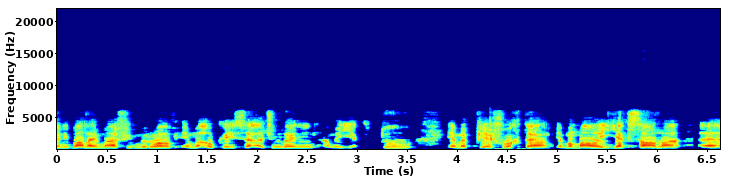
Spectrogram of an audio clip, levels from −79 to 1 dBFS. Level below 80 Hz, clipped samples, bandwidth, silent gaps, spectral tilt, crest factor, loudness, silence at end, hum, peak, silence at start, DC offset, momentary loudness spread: -60 dBFS; under 0.1%; 6.4 kHz; 3.16-3.22 s; 0 dB/octave; 18 dB; -19 LUFS; 0 s; none; -2 dBFS; 0 s; under 0.1%; 11 LU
